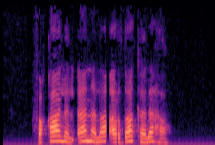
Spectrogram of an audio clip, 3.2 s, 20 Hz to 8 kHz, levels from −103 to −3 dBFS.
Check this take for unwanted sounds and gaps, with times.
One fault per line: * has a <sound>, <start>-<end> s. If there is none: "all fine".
* has a dropout, 1.6-1.6 s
